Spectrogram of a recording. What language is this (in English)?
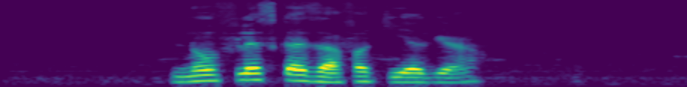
Urdu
